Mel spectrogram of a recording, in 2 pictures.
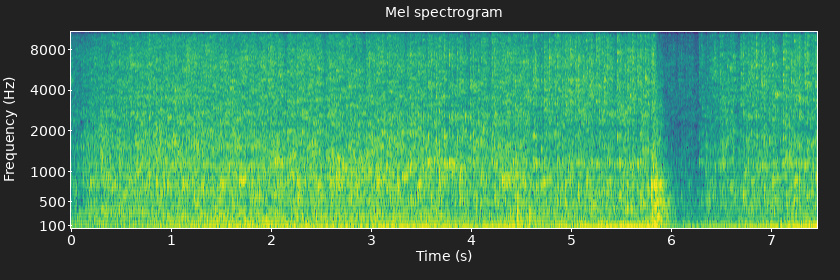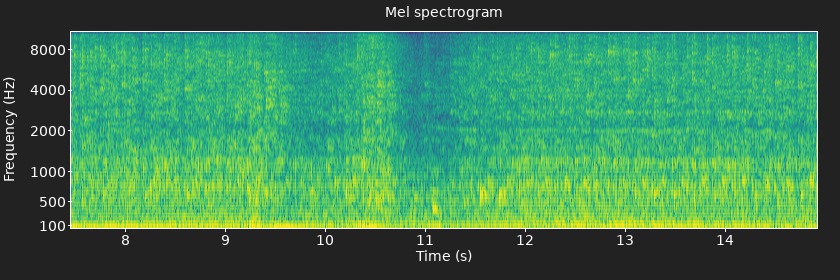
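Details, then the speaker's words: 1979 Chevy K20 squarebody truck, first drive start after sitting about 30 years, pumped six times: the engine catches and settles into a steady low rumble with one brief dip; owner says it doesn't sound its best, maybe the exhaust. "now it is a square body so you got a pumper six times and it should just fire right up"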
